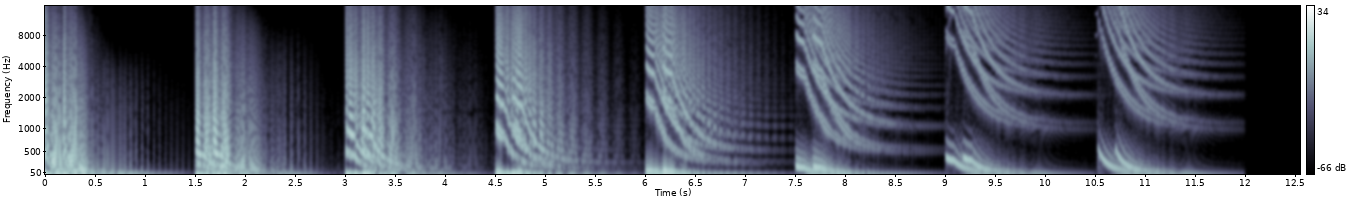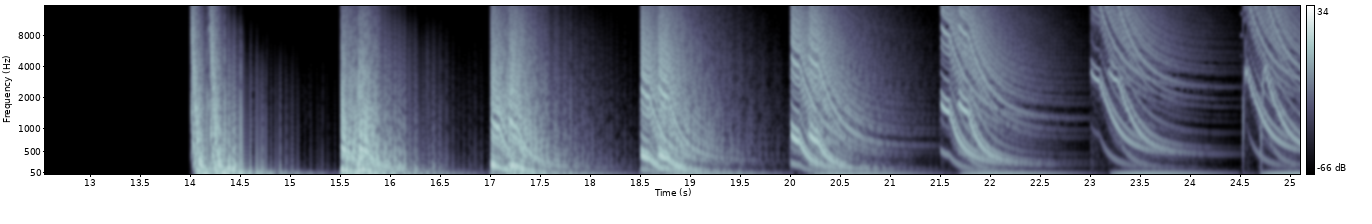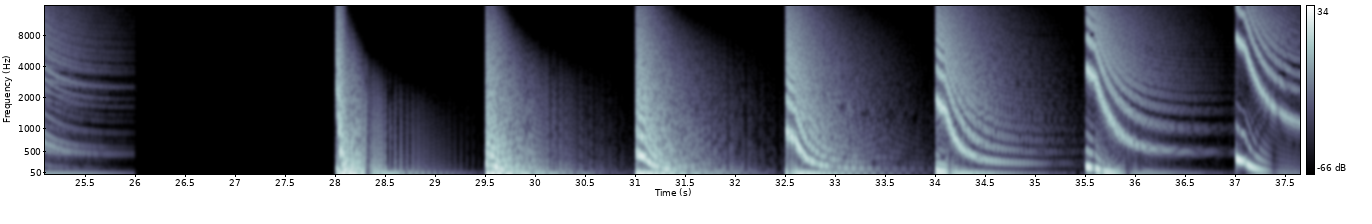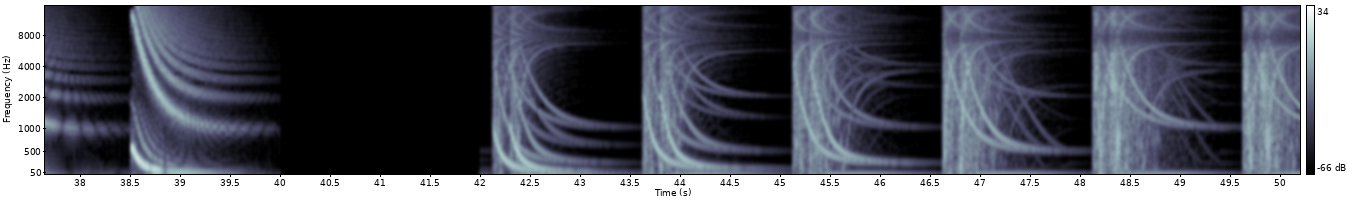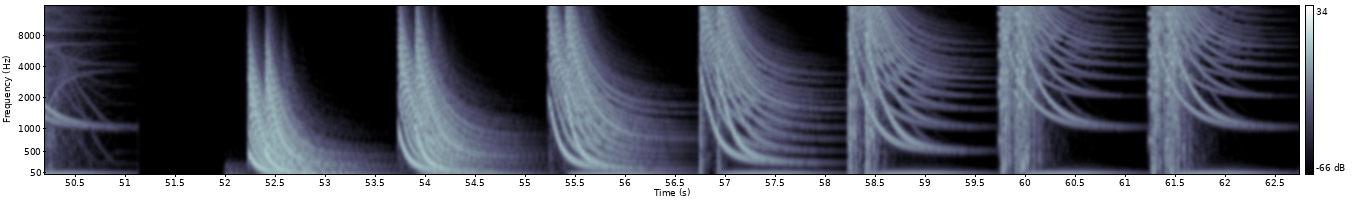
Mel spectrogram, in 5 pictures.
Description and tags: Laser compilation 05
Created using the Korg Electribe 2 (the synth variant) analogue modeling synthesis engine and FX.
If you don't like the busywork of cutting, sorting, naming etc., you can check out this paid "game-ready" asset on the Unity Asset Store:
It's always nice to hear back from you.
What projects did you use these sounds for?
action, arcade, blast, blaster, classic, electronic, fire, game, gun, laser, lo-fi, phaser, retro, science-fiction, Sci-Fi, ship, shoot, shooting, short, shot, simple, space, spaceship, synthetic, video-game, weapon, zap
